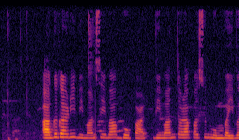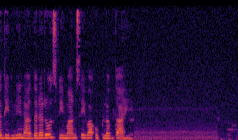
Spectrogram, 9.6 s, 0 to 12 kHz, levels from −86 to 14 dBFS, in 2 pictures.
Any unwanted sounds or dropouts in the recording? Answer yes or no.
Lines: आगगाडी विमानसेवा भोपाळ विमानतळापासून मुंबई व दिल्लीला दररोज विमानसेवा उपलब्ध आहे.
no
